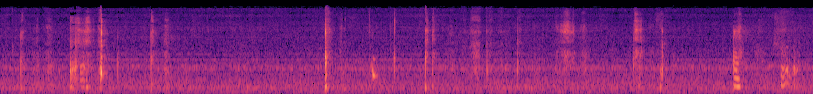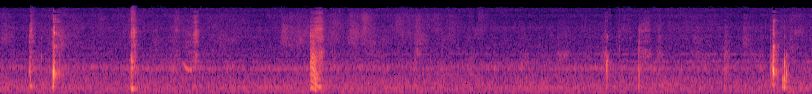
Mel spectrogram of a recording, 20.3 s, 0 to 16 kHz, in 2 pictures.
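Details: Hiccups: brief sharp clicks and small gulping catches repeating irregularly over about 20 seconds in a quiet room.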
